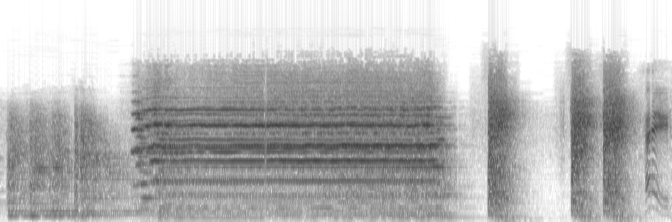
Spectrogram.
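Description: Pistol shots fired at a car ring out: four sharp, loud bangs in quick succession, following a long, steady blaring horn-like tone that cuts off abruptly.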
